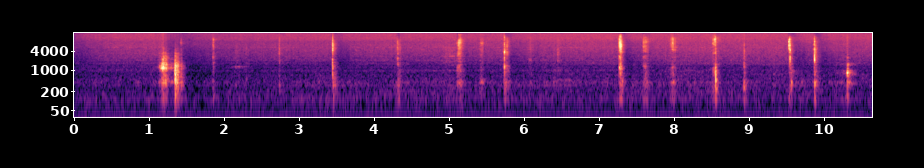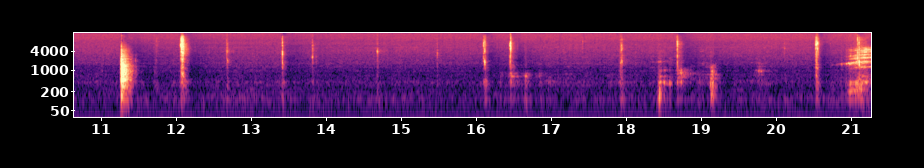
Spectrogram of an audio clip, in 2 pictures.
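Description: Close-up eating sounds of fried pork ribs being chewed: irregular sharp clicks and crunches, about one or two a second, with a louder crunch about halfway through.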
